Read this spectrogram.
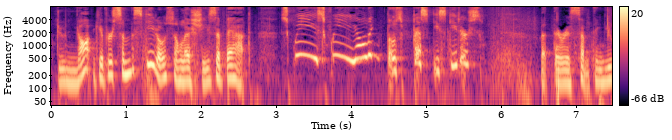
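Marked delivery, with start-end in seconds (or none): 3.0-5.7 very high squeaky bat. Acted.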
